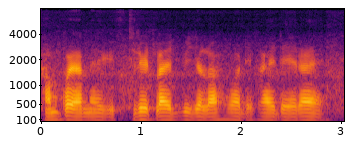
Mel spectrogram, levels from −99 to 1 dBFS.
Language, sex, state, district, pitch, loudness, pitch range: Hindi, male, Arunachal Pradesh, Lower Dibang Valley, 95 Hz, -20 LUFS, 90-95 Hz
